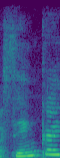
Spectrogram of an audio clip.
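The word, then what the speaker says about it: 旋回: 本気で旋回？あ、旋回って読むんや。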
